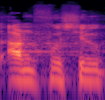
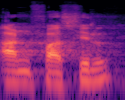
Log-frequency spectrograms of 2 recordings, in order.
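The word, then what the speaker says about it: أنفس: anut bacaan saya di ini ditulis anfusil kutub kalau saya baca anfasil kutub karena maknanya kitab ter baik Kalau kitab terbaik bacanya bukan anfus tapi apa anfas ya nanti kamu debat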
